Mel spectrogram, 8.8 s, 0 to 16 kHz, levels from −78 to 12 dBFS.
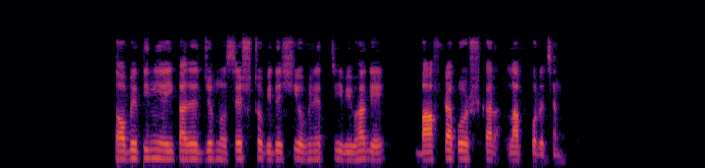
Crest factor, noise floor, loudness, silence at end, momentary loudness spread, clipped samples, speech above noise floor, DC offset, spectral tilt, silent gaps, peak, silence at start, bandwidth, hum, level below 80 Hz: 24 dB; -79 dBFS; -24 LUFS; 1.8 s; 11 LU; under 0.1%; 55 dB; under 0.1%; -3.5 dB/octave; none; -4 dBFS; 1.45 s; 8 kHz; none; -66 dBFS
